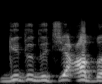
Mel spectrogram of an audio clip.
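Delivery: put-on loud Austrian-accented action-hero yell; Arnold Schwarzenegger. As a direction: bellow it in a thick Austrian accent. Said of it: "I kinda sounded like Arnold Schwarzenegger".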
